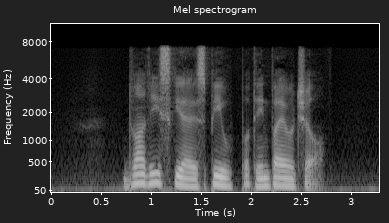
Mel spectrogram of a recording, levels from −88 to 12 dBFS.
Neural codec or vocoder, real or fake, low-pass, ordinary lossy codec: codec, 16 kHz, 0.5 kbps, FunCodec, trained on LibriTTS, 25 frames a second; fake; 7.2 kHz; none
